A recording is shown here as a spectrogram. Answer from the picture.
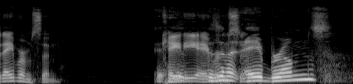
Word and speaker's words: Abramson: You're adding syllables to people's names at this point. Did you realize that? No. It's not Abramson's son. No, I said Abramson.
